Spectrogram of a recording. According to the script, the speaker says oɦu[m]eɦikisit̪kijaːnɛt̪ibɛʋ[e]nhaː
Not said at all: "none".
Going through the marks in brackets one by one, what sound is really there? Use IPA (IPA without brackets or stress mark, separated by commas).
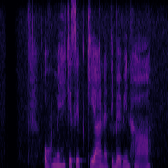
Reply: m, i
